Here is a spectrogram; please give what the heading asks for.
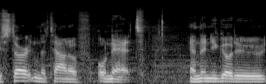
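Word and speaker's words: Onett: gets weird and dark that should be how it's pronounced because that's how anybody would say it the first time they played the game no one would say one at if you were saying that in English yeah yeah if you just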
